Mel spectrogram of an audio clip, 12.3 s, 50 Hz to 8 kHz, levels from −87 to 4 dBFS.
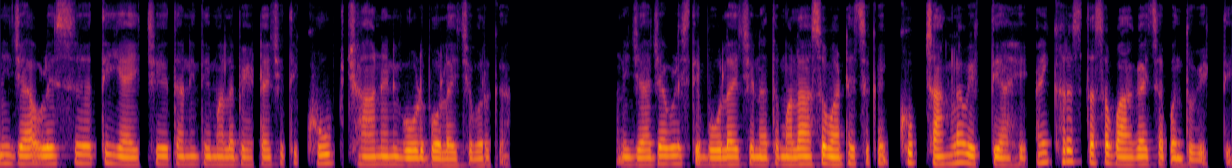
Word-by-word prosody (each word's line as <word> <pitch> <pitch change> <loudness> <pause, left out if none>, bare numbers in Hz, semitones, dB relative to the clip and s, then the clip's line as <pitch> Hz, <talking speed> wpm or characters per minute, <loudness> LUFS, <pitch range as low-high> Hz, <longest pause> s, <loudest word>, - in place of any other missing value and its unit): मी 145 0 -2
ज्यावेळेस 140 0 +2
अ, 150 -1 +2 0.2
ते 155 -2 -3
यायचेत 135 +2 -1
आणि 135 0 -2
ते 135 - 0
मला 130 0 0
भेटायचे 130 +1 -4
ते - - -7 0.2
खूप 150 +1 -2
छान 135 0 -1
आणि 135 0 +1
गोड 125 0 +4
बोलायचे 115 -1 +1
बरं 120 +2 -1
का. - - -11 1.1
आणि 130 - -1
ज्या, 125 -1 +2
ज्या 140 - +3
वेळेस 140 0 0
ती - - +2
बोलायचे 130 +1 +2
ना, 130 -1 +2
तर 140 - -3
मला 130 +1 +4
असं 135 +2 +3
वाटायचं 135 +1 +1
की - - -1
खूप 160 - 0
चांगला 140 +4 +2
व्यक्ती 140 -3 +2
आहे 125 0 -3
आणि 165 +1 -2
खरंच 185 0 -1
तसा 160 0 +3
वागायचा 135 0 +2
पण 125 -1 +2
तो 115 - -1
व्यक्ती. 105 - -8
135 Hz, 195 wpm, -23 LUFS, 130-140 Hz, 1.1 s, गोड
